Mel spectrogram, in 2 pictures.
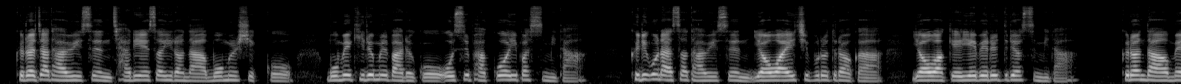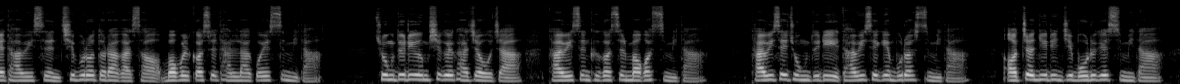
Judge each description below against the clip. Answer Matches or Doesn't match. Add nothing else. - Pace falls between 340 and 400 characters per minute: Matches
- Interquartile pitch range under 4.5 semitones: Matches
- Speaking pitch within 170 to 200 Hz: Matches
